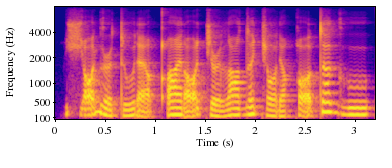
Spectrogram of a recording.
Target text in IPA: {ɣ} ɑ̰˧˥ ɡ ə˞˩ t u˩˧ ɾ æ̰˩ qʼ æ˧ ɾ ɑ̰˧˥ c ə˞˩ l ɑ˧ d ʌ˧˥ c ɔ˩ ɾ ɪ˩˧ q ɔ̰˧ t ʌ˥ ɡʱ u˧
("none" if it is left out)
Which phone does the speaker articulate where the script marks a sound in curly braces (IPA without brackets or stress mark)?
ç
